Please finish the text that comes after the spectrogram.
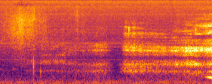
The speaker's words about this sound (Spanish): ¿por qué estoy bostezando tanto? Que me he levantado, me he acostado tarde también estos días también, así que es mi culpa.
